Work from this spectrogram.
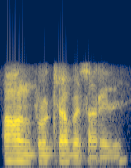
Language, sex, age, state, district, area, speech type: Telugu, male, 18-30, Telangana, Mahbubnagar, urban, conversation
